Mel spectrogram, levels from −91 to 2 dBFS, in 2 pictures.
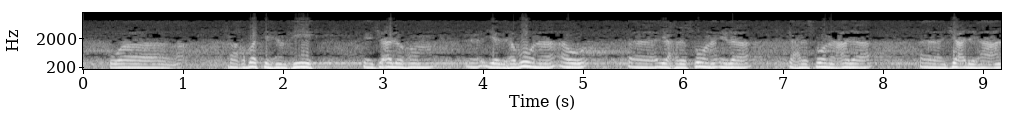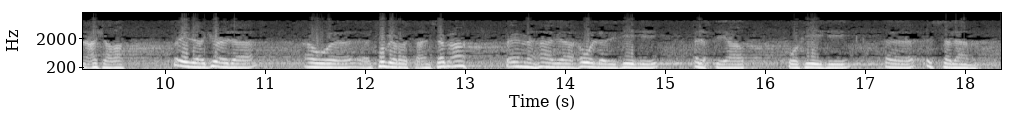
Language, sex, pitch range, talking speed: Arabic, male, 175-205 Hz, 85 wpm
